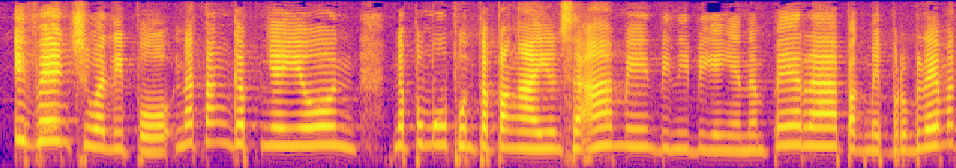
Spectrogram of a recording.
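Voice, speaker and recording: High-voiced woman sharing a testimony. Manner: storytelling, mixes English into Tagalog, acts out quoted speech. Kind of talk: personal testimony told to viewers.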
